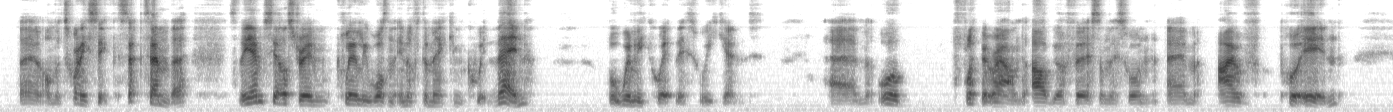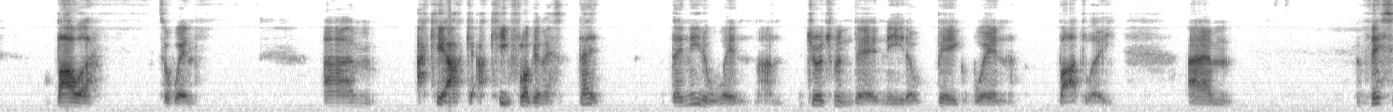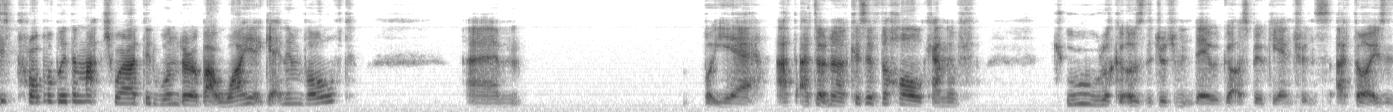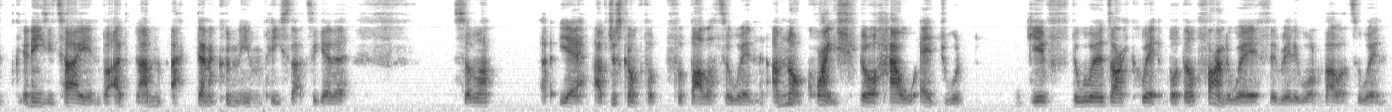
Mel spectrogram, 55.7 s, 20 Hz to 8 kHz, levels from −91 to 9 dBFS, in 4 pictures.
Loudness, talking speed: -23 LUFS, 165 wpm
